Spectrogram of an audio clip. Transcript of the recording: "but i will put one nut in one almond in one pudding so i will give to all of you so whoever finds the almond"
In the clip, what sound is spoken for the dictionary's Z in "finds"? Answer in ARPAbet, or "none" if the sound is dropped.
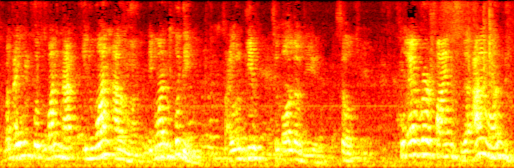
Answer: S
